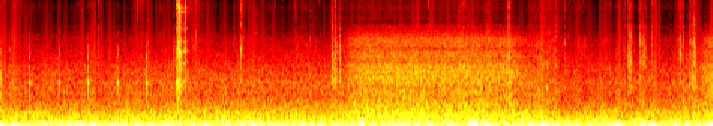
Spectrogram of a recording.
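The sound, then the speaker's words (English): Steady low rumble of a car driving along a road through a town late at night, heard from inside the cabin, with occasional light clicks and rattles over the continuous engine and tire drone. “Of course, another car behind me running up on me with big lights.”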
